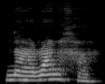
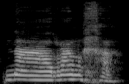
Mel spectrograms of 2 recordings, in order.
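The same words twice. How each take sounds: First: The middle consonant is a soft, gentle sound. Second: The middle consonant is a harsh throaty sound. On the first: "just soften the part and just practice it like this" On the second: "It's quite a throaty sound"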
